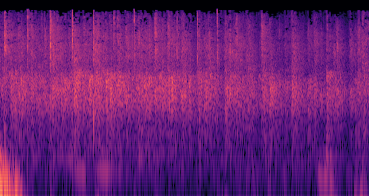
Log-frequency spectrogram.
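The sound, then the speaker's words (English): An audience applauds a group of poets steadily and fairly loudly, a dense wash of many hands clapping that holds for several seconds without letting up. “I think we just need to give another hand clap for all those wonderful poets.”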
